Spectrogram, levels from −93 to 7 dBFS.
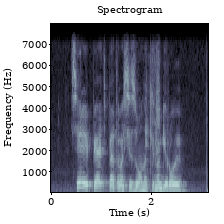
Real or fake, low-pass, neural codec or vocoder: real; 7.2 kHz; none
